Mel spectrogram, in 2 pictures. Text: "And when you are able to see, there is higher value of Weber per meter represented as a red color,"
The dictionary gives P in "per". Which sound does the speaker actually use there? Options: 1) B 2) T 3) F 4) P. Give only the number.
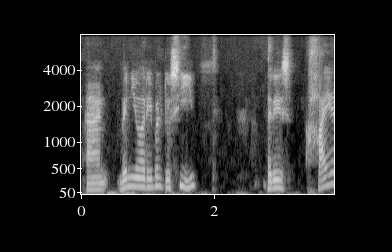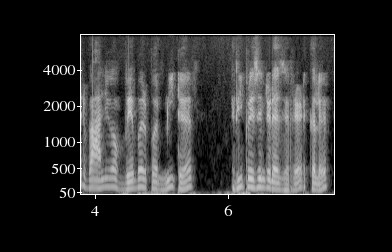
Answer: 4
